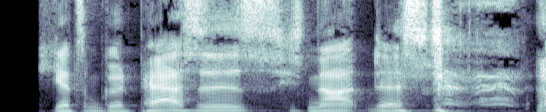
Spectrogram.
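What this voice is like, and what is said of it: Imitates another person's voice. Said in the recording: “This is me trying to do my Coach Derek impression ... I've already lost it.”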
